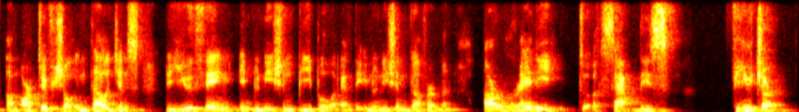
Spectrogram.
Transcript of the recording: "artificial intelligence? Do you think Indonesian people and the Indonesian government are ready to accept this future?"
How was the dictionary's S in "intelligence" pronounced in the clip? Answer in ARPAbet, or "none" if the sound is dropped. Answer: S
